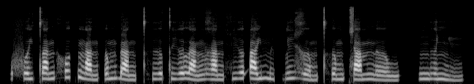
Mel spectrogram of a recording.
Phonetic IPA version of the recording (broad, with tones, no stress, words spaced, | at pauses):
fə˧˥jt̪a˧˥n ho˦˥t̚ŋa˨˩˨nʔə˧˥m ɗa˨˩nt̪ʰɨ˧˥ə̯t̪i˧˥ə̯la˨˩˦ŋ ɣa˨˩nxi˧˥ə̯ʔa˧˥j mi˨˩p̚li˧ɣəː˨˩˨m t̪ʰə˧mca˧˥mnəː˨˩w | ŋɨ˧ə̯ɲi˨˩˨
